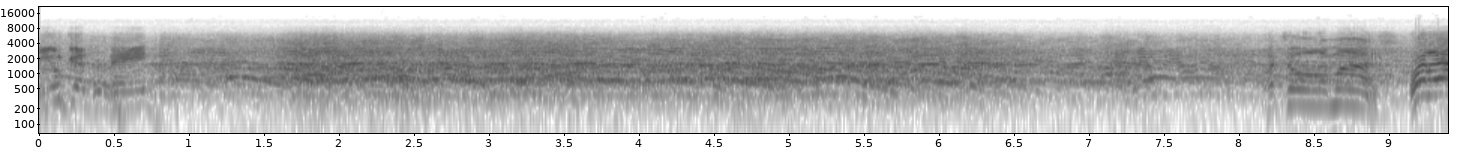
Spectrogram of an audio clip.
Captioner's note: men shouting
